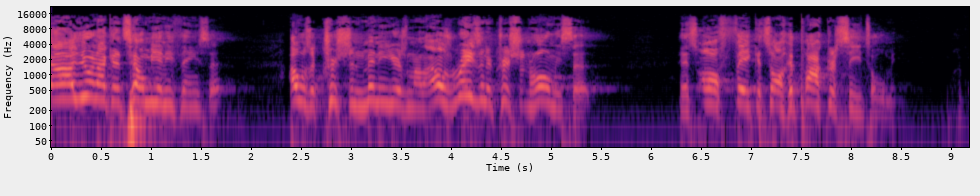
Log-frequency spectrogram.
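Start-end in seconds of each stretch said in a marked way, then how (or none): 0.0-1.4 imitating a scoffer, loud and high; mock shouted brush-off, pitched way up; angry retort. Retold angry challenge from scoffer. 2.4-5.0 imitating a loud, indignant scoffer; high, heated retold outburst; angry protest. 6.3-8.0 imitating a scoffer loudly denouncing; high, forceful retold accusation; angry denunciation.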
